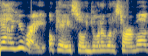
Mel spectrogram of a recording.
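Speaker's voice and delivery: high, fast, eager, agreeable voice.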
